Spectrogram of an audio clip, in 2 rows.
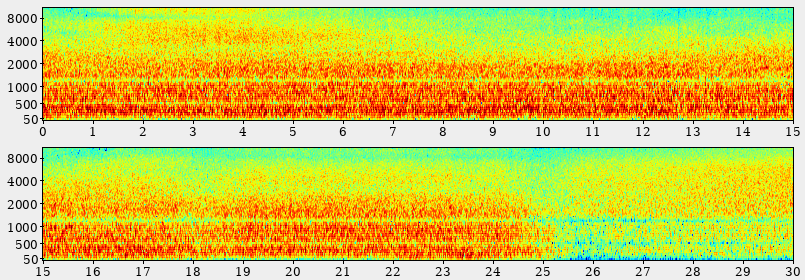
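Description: Water rushing steadily over rocks at Dudhsagar Falls. About 25 seconds in it turns a little quieter and loses most of its deep rumble.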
